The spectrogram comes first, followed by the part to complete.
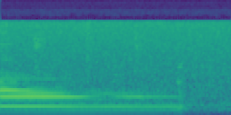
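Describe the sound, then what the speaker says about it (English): One plucked A string on an electric guitar sustains as a clean tone for a moment before dying away quietly, alone with no speech. "Now after that is an A."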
